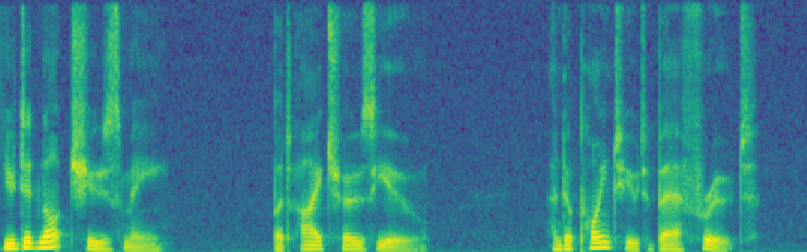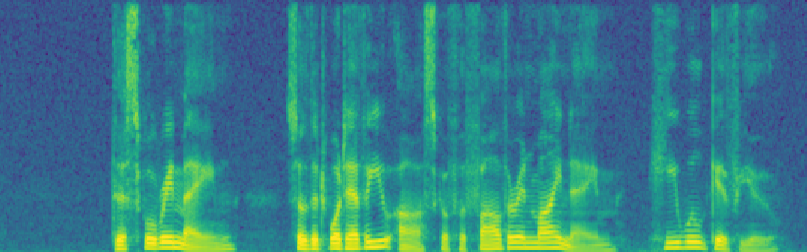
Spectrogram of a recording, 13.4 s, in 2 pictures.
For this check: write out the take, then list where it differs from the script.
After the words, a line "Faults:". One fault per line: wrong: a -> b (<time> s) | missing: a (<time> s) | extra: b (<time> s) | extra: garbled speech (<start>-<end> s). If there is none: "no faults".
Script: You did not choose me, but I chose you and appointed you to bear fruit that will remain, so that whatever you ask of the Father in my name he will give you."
You did not choose me, but I chose you and appoint you to bear fruit this will remain, so that whatever you ask of the Father in my name he will give you."
Faults:
wrong: appointed -> appoint (4.7 s)
wrong: that -> this (7.7 s)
